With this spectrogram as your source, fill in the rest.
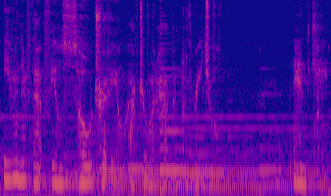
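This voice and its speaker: An actress playing a shy young woman photographer, speaking her thoughts softly in a game, half-whispered. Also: mid-range voice, fairly even intonation, normal speed, natural voice. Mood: reflective. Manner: soft, half-whispered musing. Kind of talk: game inner monologue. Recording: game audio with music behind.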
